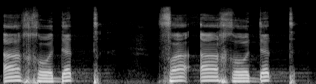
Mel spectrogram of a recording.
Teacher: Faakhodat ta sukun. Huruf ta ini memiliki sifat hamas dan syiddah.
